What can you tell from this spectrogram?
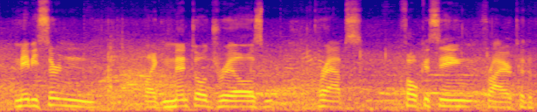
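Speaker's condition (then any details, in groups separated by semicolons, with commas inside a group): No condition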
